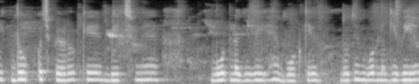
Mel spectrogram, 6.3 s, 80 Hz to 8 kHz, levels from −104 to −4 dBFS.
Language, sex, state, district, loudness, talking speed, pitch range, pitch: Hindi, female, Odisha, Sambalpur, -17 LUFS, 180 wpm, 225-240 Hz, 230 Hz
